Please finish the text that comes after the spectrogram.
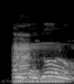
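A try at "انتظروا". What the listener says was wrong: Antazoro. Intazoro ya, bukan antazoro. Intazoro.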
